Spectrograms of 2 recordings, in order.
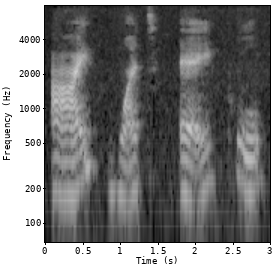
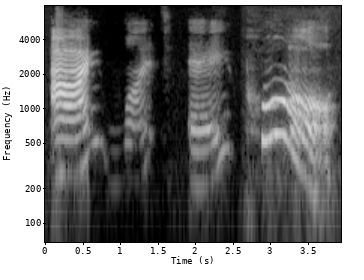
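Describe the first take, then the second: First: It is said calmly, like a statement. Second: It is said excitedly, with strong emphasis.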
